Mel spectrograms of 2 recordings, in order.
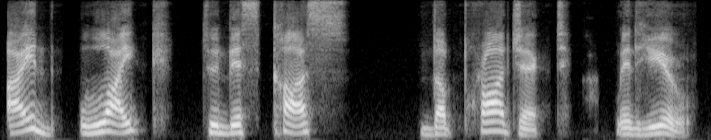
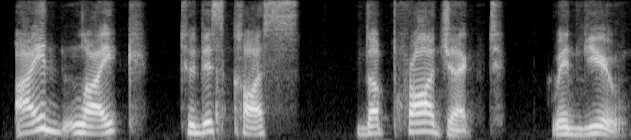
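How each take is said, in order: Both takes have the same delivery.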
